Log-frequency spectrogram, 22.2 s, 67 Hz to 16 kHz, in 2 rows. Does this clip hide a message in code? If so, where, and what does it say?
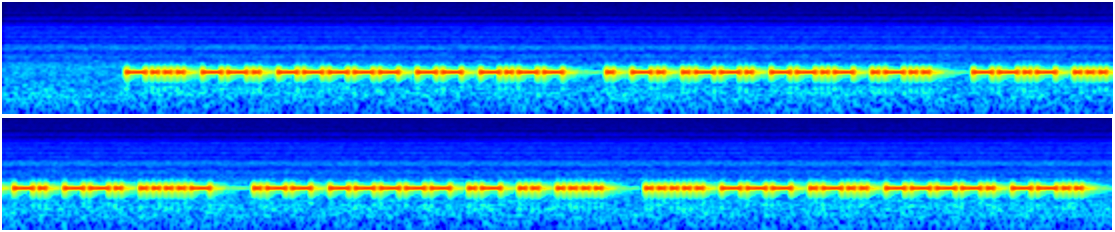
Yes: Morse code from 1.2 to 21.9 s, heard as a keyed tone, machine-sent, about 19 wpm, 520 Hz, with room echo. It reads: BG0MY ENPQL QSNG4 W0AIH 5OL9Z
